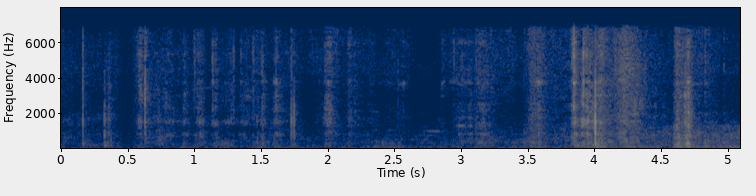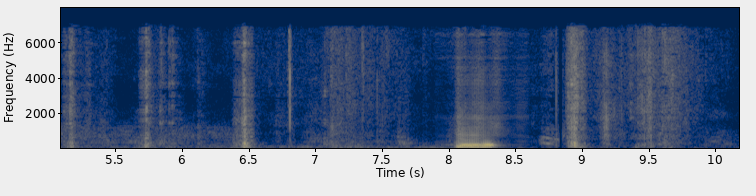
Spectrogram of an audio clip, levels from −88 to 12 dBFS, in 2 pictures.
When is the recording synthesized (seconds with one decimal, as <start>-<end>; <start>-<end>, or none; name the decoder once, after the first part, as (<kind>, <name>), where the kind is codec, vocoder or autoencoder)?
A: 7.9-8.6 (vocoder, Vocos)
